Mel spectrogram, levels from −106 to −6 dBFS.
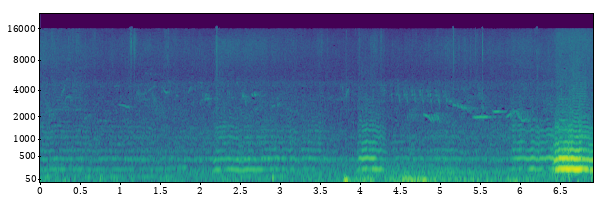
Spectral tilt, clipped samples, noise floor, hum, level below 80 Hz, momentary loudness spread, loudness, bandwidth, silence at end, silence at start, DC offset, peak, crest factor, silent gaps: -7.5 dB/octave; under 0.1%; -49 dBFS; none; -44 dBFS; 26 LU; -23 LUFS; 16 kHz; 0 s; 0.05 s; under 0.1%; -8 dBFS; 22 dB; none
